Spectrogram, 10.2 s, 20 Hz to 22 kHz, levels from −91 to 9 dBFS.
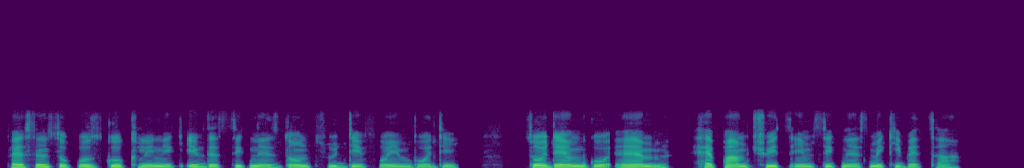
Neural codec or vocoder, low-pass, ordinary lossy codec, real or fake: codec, 16 kHz, 16 kbps, FunCodec, trained on Chinese and English, 50 frames a second; none; none; fake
